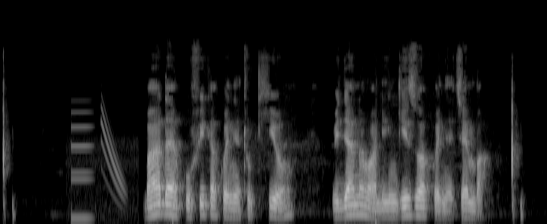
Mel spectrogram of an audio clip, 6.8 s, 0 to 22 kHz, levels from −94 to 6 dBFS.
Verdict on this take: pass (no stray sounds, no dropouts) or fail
fail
